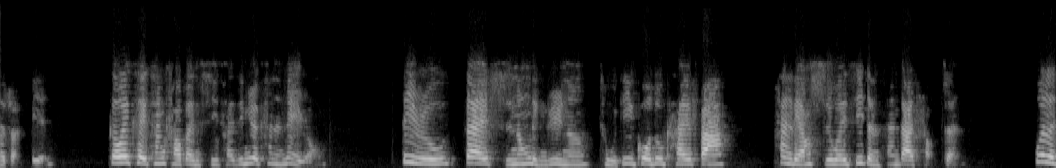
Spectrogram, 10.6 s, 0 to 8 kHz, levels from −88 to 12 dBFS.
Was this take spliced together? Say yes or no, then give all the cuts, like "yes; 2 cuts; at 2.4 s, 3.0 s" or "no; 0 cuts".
yes; 1 cut; at 5.9 s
